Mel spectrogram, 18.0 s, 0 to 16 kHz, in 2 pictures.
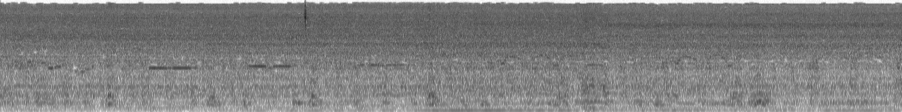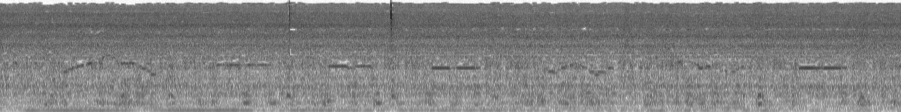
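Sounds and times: stepper motors whining in changing tones: 0.1 - 18.0.

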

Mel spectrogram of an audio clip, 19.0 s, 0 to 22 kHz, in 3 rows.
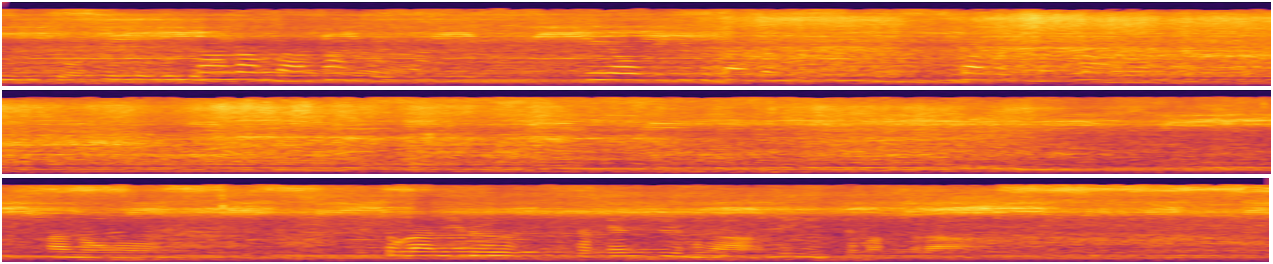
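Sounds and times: race car engine revving: 0.0 - 19.0.

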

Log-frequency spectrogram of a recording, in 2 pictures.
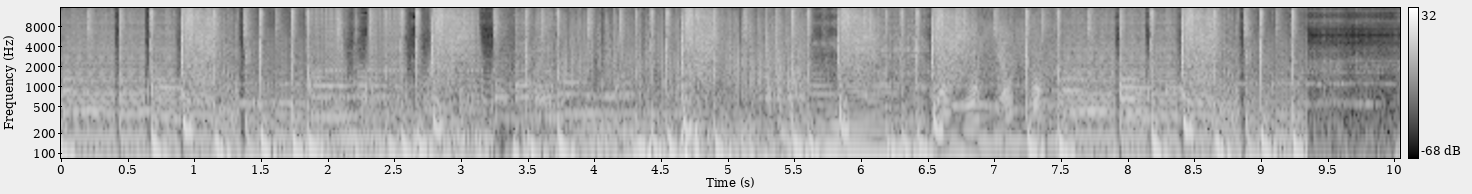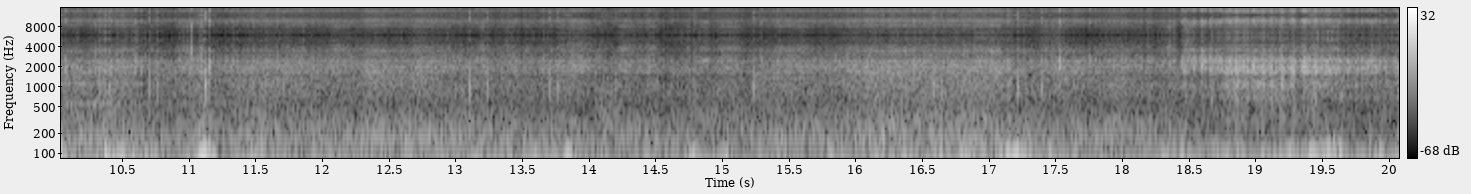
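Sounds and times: tyres rumbling on gravel: 0.0 - 9.3
gravel hiss: 10.3 - 20.0.

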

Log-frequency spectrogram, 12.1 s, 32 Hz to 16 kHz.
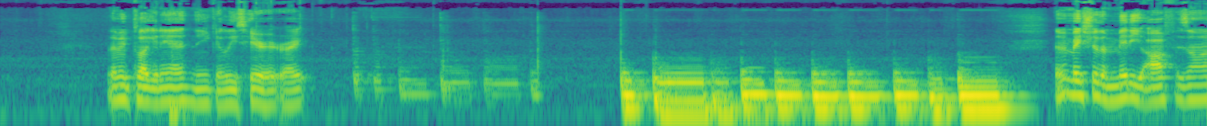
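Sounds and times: plucked bass notes: 3.8 - 5.4, 6.2 - 10.3.

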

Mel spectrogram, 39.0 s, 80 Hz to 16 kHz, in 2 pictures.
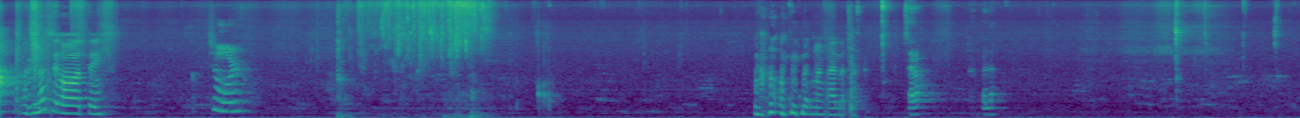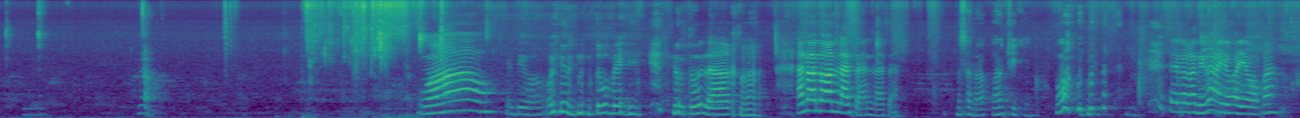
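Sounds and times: water running into a sink: 5.2 - 7.6, 24.0 - 25.9.

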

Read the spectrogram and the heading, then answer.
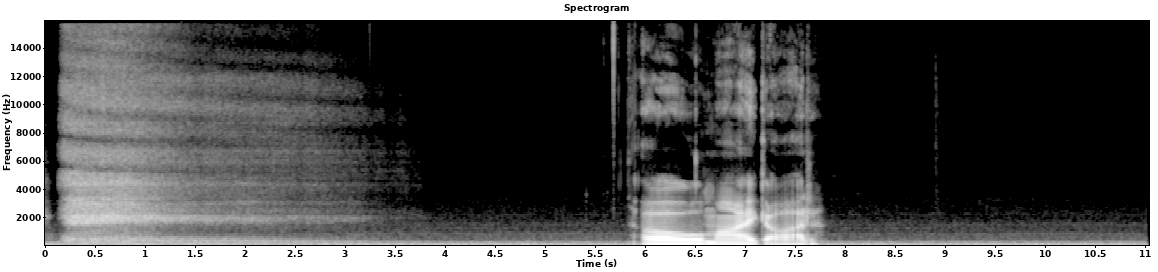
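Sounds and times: man breathing out through nose: 0.0 - 3.6.

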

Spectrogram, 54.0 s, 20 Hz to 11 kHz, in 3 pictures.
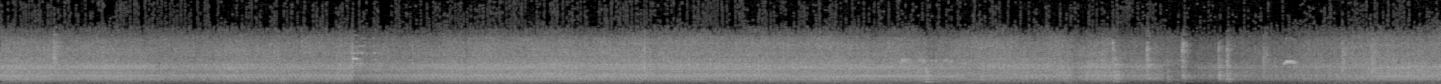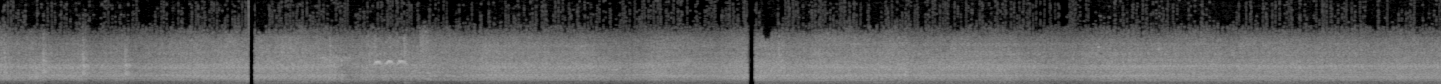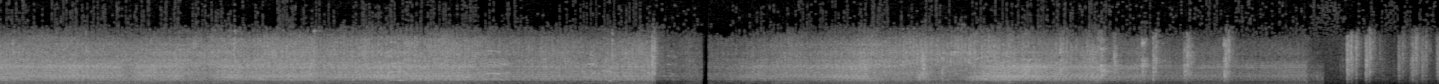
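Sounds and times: heavy vehicle engines running: 0.0 - 54.0.

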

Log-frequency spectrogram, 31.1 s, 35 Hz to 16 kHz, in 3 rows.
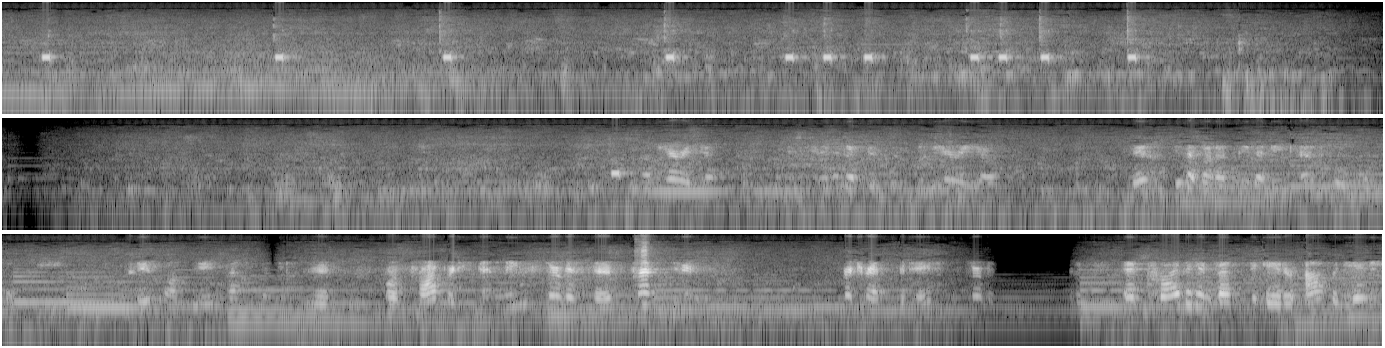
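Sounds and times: phone keypad beeps: 5.8 - 6.6, 7.2 - 8.6.

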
